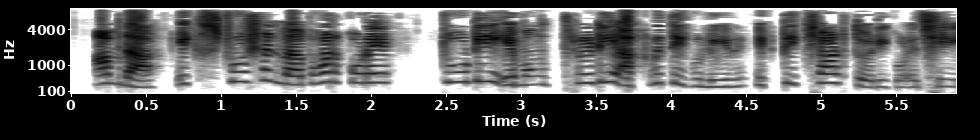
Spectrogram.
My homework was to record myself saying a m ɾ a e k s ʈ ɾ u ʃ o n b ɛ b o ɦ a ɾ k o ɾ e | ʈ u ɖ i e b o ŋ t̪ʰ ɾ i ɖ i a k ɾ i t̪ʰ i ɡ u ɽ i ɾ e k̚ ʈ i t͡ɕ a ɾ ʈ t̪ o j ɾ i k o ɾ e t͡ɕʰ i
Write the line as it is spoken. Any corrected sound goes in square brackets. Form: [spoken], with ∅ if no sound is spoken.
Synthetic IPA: a m ɾ a e k s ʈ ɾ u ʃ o n b ɛ b o ɦ a ɾ k o ɾ e | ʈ u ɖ i e b o ŋ t̪ʰ ɾ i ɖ i a k ɾ i [t̪] i ɡ u [l] i ɾ e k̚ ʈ i t͡ɕ a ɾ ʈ t̪ o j ɾ i k o ɾ e t͡ɕʰ i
